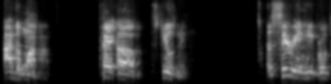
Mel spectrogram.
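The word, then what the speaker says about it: אדום: Caucasian man woman and child pronounced adaan uh excuse me Assyrian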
